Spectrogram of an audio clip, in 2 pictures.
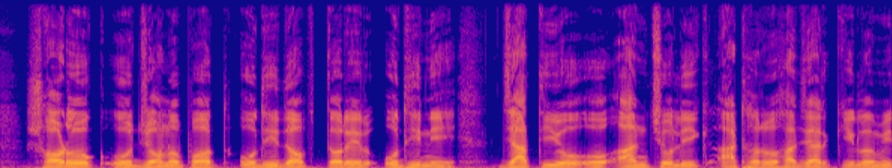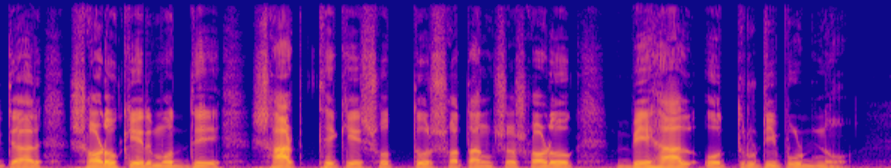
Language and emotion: Bengali, neutral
